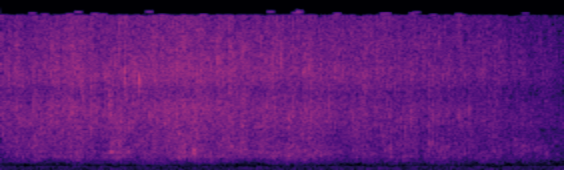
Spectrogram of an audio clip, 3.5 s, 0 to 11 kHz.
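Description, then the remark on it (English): Water from large jars is poured onto an offering and wood, splashing in a steady, continuous rush for a few seconds, moderately loud, with no voices. “Fill 4 large jars with water and pour it on the offering and on the wood.”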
